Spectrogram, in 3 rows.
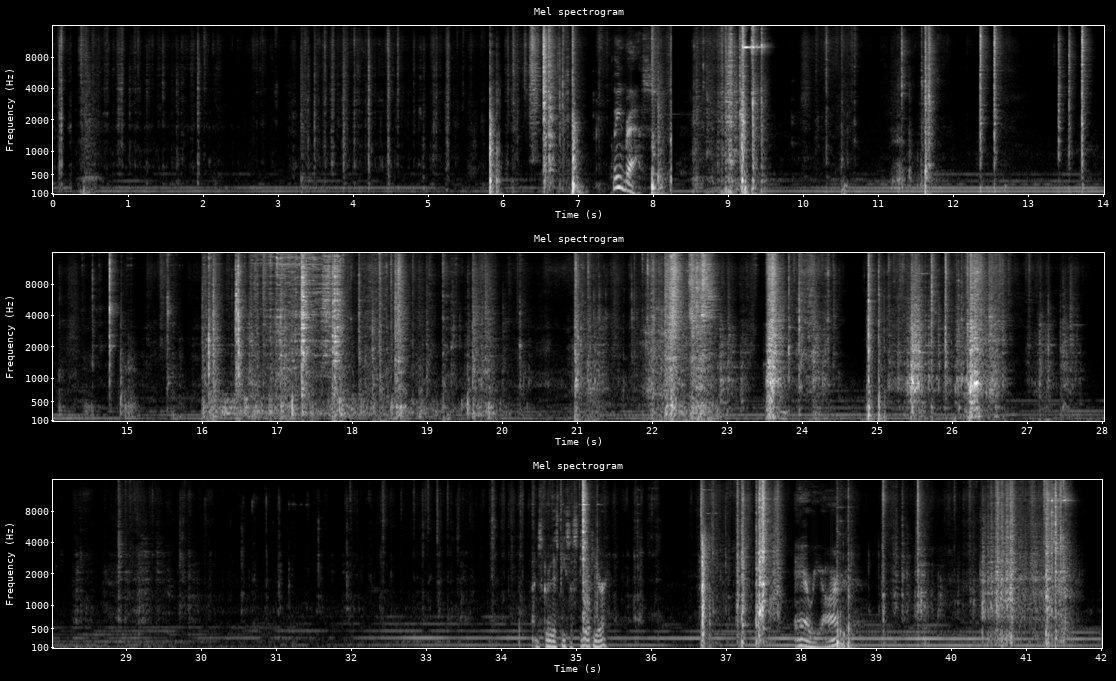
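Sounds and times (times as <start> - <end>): metal rattling and scraping: 0.0 - 7.4, 8.0 - 11.9, 13.4 - 37.9, 38.5 - 41.7
faint low hum: 0.0 - 42.0
metal scrap clinking: 16.0 - 36.1, 36.7 - 37.9.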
